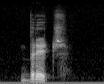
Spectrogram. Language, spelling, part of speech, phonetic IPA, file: Polish, brydż, noun, [brɨt͡ʃ], Pl-brydż.ogg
